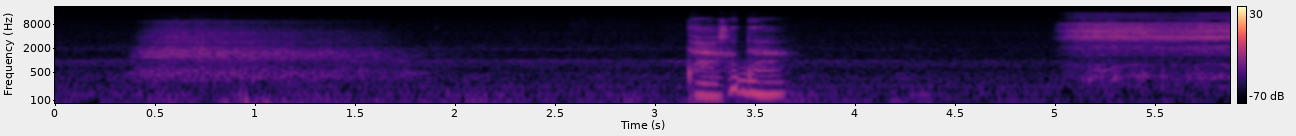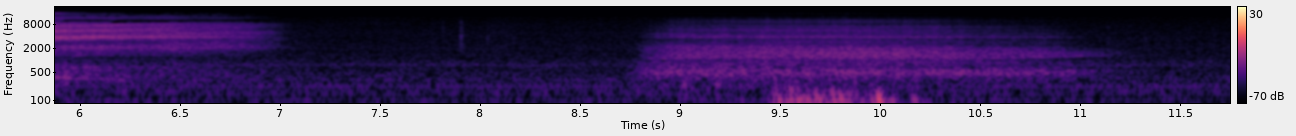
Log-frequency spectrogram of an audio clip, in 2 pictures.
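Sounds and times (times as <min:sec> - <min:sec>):
deep breath in through the nose and out through the mouth: 0:00.4 - 0:02.0, 0:05.0 - 0:07.1, 0:08.8 - 0:11.3
speech: 0:03.2 - 0:03.8.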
